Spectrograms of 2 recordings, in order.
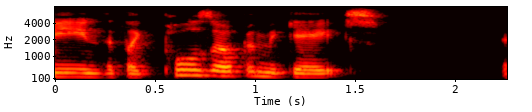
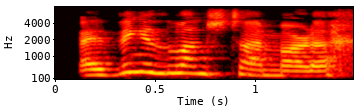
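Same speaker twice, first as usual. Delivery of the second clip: higher, louder eager joke; eager hunger; 4 semitones higher, 5 dB louder than usual. Retold or imitated. Audience member to Marta, eager and hungry. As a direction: sound suddenly hungry. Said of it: "you're like".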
